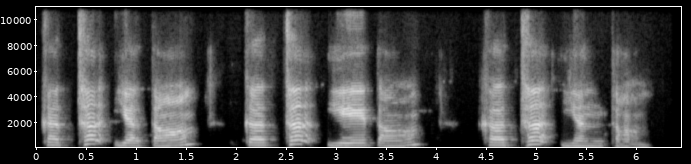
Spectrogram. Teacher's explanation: the Mahaprana is on the second syllable, not on the first syllable. So you have to say each syllable well spaced out.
